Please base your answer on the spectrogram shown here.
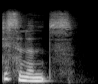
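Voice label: "dissonance", British English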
